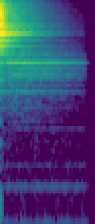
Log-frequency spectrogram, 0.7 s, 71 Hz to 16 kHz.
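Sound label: 808 cymbal; East West - Phat & Phunky CD2; 90's Sample CDs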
